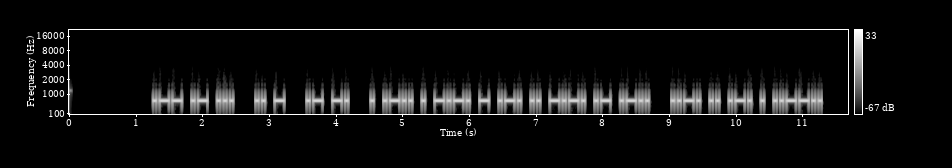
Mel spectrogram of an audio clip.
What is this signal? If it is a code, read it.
Morse code, heard as a keyed tone, about 25 wpm, 700 Hz. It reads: WAS IT AN ELECTRICAL FIRE?
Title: Sentences from Top 1000 Words - Review Part 6 - 25wpm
